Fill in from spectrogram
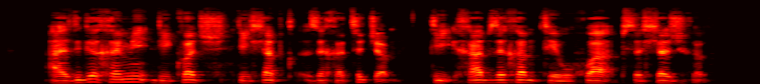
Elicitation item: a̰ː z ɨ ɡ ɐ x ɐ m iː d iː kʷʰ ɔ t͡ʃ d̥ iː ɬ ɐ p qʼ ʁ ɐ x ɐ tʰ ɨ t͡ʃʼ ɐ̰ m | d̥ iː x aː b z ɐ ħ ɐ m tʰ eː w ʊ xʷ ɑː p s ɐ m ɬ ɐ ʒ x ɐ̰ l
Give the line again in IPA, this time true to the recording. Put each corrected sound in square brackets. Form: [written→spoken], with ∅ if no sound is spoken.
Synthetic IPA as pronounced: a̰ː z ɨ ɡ ɐ x ɐ m iː d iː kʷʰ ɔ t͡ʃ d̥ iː ɬ ɐ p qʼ [ʁ→z] ɐ x ɐ tʰ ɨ t͡ʃʼ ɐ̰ m | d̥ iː x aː b z ɐ [ħ→x] ɐ m tʰ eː w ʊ xʷ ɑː p s ɐ [m→∅] ɬ ɐ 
